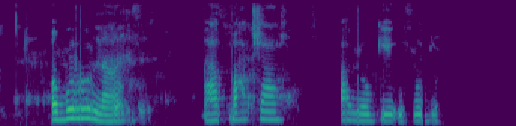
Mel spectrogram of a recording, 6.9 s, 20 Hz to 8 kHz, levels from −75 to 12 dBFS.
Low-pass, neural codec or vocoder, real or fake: 7.2 kHz; codec, 16 kHz, 16 kbps, FunCodec, trained on LibriTTS, 50 frames a second; fake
